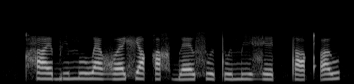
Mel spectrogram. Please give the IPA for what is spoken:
qʰ ɛ b i m u w æ ʁʷ ɛ xʲ ɑ q ɪ χ b ɛ sʷ ɪ tʷ i m i z ɪ tː ɑ qʼ u

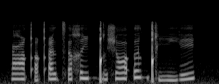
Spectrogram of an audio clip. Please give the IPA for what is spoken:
ʕ ʌ˧ qʼ ʌ˩˧ qʼ e˧˥ l t͡sʼ ə˧˥ χ iː˧˥ ɡ͡ǃ ʌ˧ ʃ ɒː˧˥ ʔ ʌ˥ l ǃʼ iː˩ j e˧˥

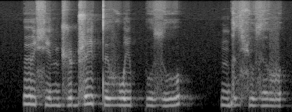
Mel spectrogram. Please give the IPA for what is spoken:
ɨ ɕ i n d͡ʒ u ɖ͡ʐ i t ɨ v w i pː ṳ z ṳ | ŋ ɡ ɨ z ɕ ṳ z ə̤ v

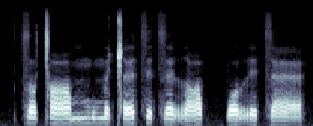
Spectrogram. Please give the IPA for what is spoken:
t͡s ʌ ǀ ɑː mː u m ɛ ǁ ɛ t͡s e t͡s ɛ r ɑ pː ɔ r e t͡s æ

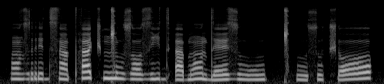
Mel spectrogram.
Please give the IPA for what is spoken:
ɔ̃ z r ɪ d s ã pʰ a t͡ʃ ŋ͡ǀ u z ɔ z i d ʔ a b ɔ̃ d ɛ z u w u p ǀʰ u s u t͡ʃ ɾ ɔ

